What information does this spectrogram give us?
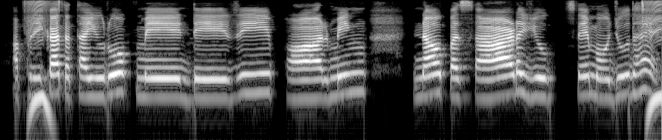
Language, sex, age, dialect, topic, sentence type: Hindi, female, 18-24, Awadhi Bundeli, agriculture, statement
